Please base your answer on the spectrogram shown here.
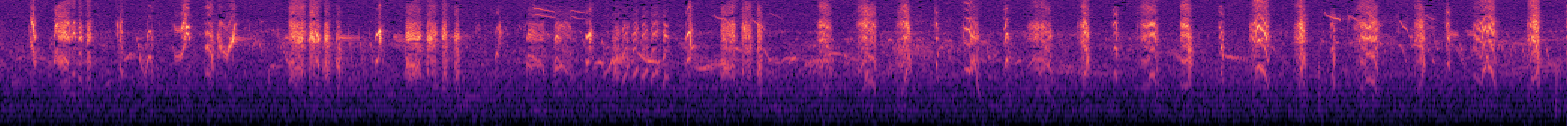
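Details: A shrike in almond trees, near a grasshopper it impaled on a twig as a larder, gives harsh, rasping, high chattering notes in quick bursts, about two or three a second, with no other sounds.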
